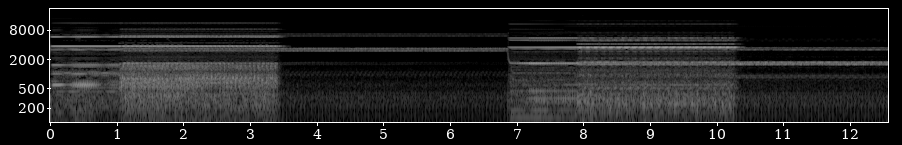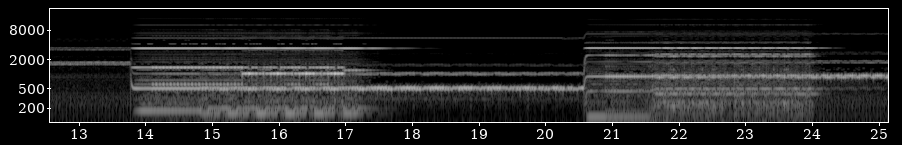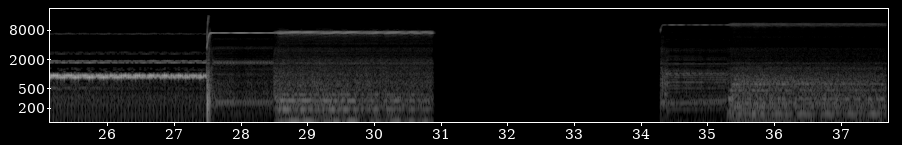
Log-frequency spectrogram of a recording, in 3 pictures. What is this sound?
op-9 strange phonecall
Some random FM effects with sinusoidal sounds.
